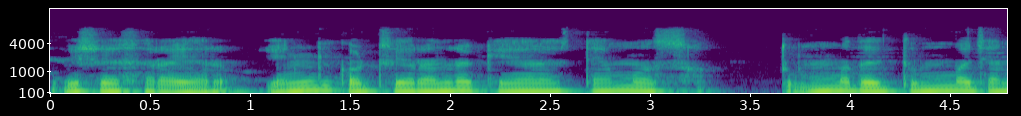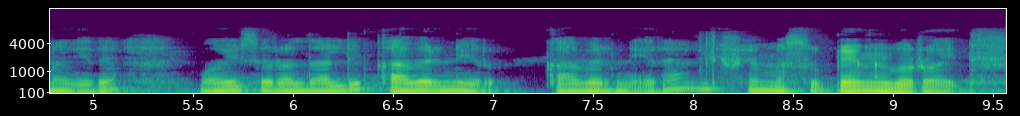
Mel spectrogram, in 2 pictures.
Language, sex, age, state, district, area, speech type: Kannada, male, 18-30, Karnataka, Chitradurga, rural, spontaneous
